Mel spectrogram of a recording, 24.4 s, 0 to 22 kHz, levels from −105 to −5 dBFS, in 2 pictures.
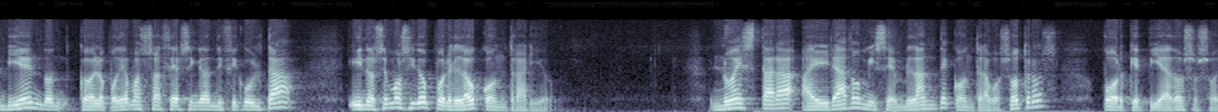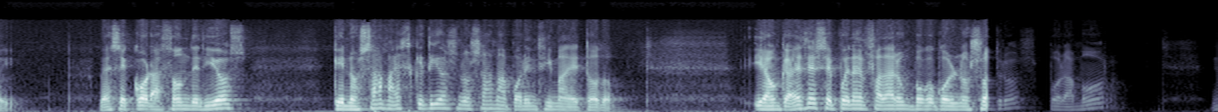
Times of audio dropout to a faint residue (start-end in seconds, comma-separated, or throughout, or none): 22.05-24.36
